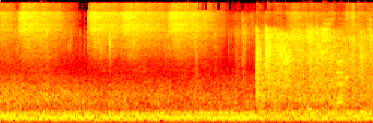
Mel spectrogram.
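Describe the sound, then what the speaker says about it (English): An exploding block going off in Minecraft, modded with MCreator: a loud, continuous low booming rumble fills the whole stretch, with a brighter hiss rising near the end and no speech. "and now the exploding block."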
